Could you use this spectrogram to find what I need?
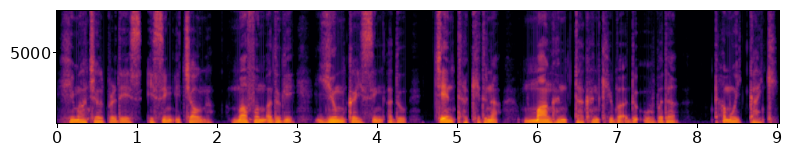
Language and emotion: Manipuri, sad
